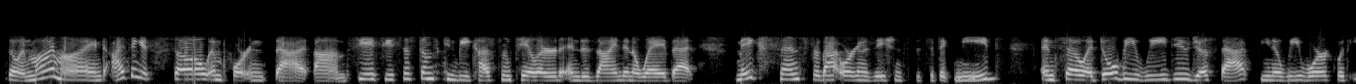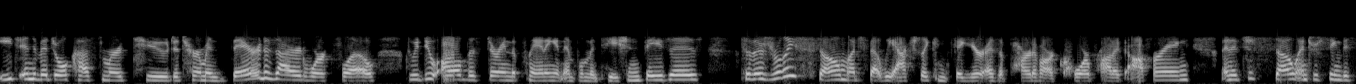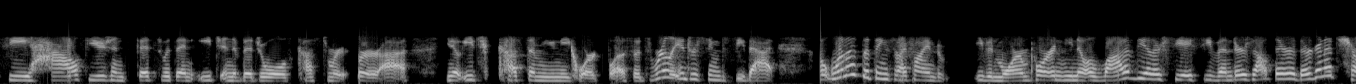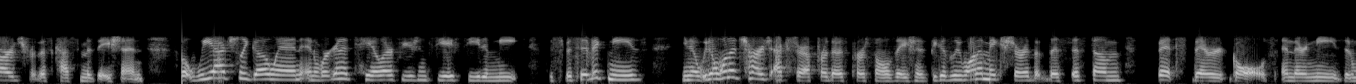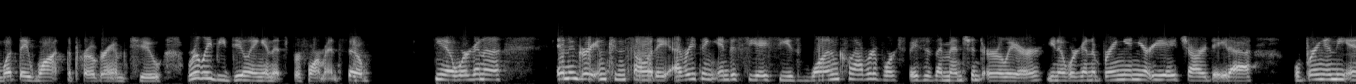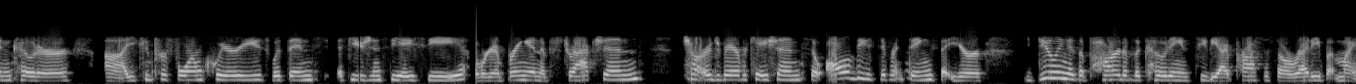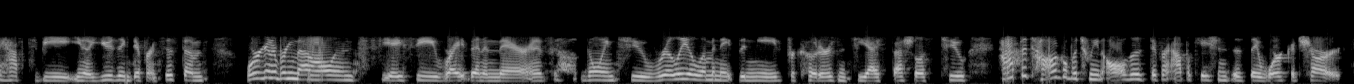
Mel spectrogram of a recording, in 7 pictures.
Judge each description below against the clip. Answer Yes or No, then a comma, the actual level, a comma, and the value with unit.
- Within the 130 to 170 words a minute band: No, average, 195 wpm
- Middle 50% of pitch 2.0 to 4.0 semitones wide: Yes, average, 3.6 semitones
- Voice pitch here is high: Yes, high, 200 Hz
